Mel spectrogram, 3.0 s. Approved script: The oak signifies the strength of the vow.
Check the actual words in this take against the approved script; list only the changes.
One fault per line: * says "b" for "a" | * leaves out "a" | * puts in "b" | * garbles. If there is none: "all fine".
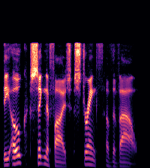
* leaves out "the"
